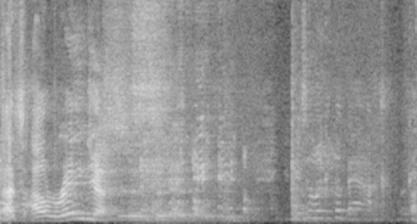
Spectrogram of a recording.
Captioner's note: all laughing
